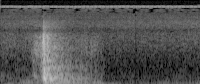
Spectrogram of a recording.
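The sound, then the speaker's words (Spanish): A door is pulled shut by its knob in a single dull, muffled thud. The knock is brief and fades within a fraction of a second, leaving near-silence. “Agarra el pomo de la puerta con dificultad y al cerrar retumba en sus oídos.”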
